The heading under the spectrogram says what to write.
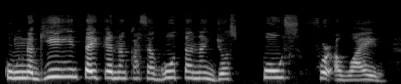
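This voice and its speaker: A woman with a high, bright voice shares a personal testimony sermon in an earnest, pleading way, acting out her own prayers. The sound is close and dry, with no room around it. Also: expressive, moderate pace, dry recording. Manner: earnest, prays aloud in quoted pleas. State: tearful at moments. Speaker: preacher.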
